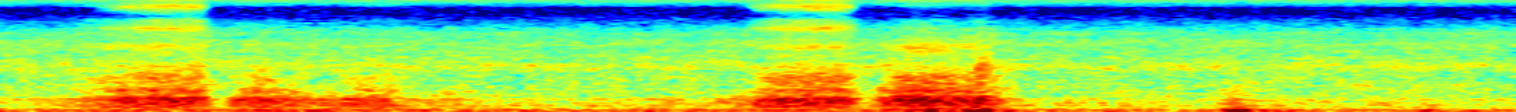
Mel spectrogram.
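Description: Soft, snuffly breathing with gentle snores and small snorts from a sleeping puppy; ordinary sleep snoring.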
